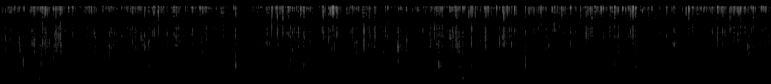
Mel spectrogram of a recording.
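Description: A heart-shaped chocolate box in clear cellophane wrap is held and turned in the hands while fingertips crinkle and rub the wrap. The result is quiet, continuous, crisp crackling that is almost entirely high and bright, with dense rapid ticks and no low-end body.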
